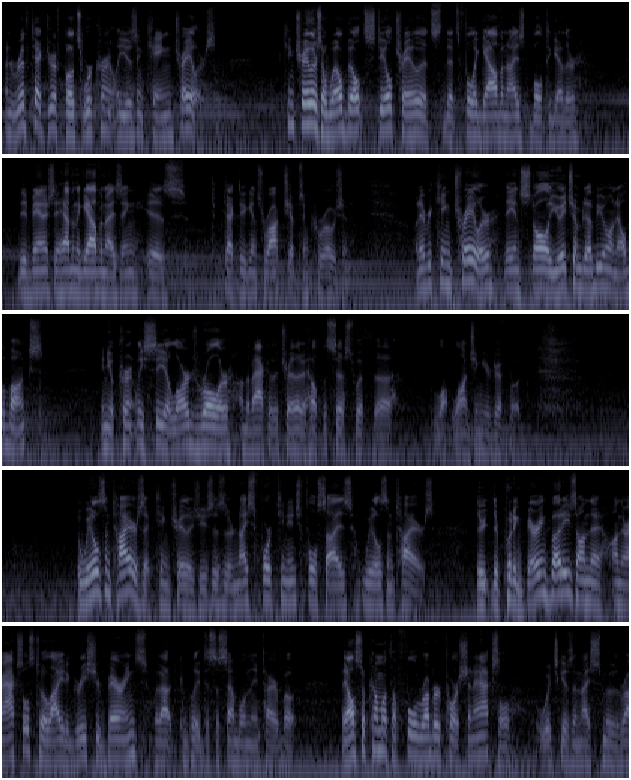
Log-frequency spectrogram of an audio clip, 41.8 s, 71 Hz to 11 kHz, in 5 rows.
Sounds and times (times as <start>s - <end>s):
Speech: 0.0s - 2.9s, 3.8s - 7.8s, 8.6s - 13.1s, 13.8s - 17.3s, 18.0s - 23.7s, 26.1s - 37.4s, 38.0s - 41.8s.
